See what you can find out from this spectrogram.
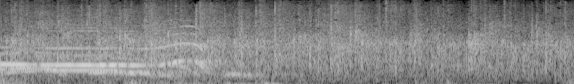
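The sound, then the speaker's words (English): Audience applause, soft and steady, with a thin rush of many hands clapping that holds at an even level from start to finish. “Yeah, let's give her a big round of applause.”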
